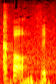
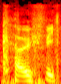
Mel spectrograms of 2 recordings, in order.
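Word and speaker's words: Coffey: so that's how you that is how you actually pronounce his last name coffee and not Kofi like in Kofi kingst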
